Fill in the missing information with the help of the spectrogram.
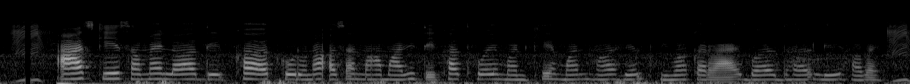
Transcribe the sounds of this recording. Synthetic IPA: aːd͡ʒkesəməjləd̪eːkʰət̪koːɾoːnaʔəsə̃nmɐɦamaːɾid̪eːkʰət̪ɦoemənkʰemənɦəɦɪlt̪ʰbimakəɾʋa̰ːebəɾd̪ʱəɾleɦəʋeː

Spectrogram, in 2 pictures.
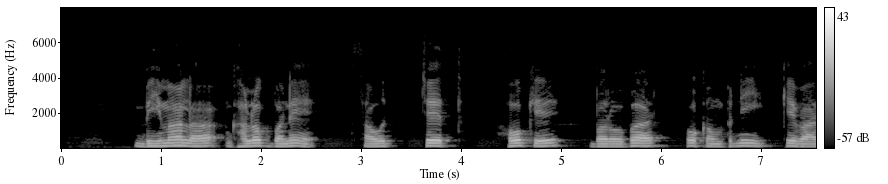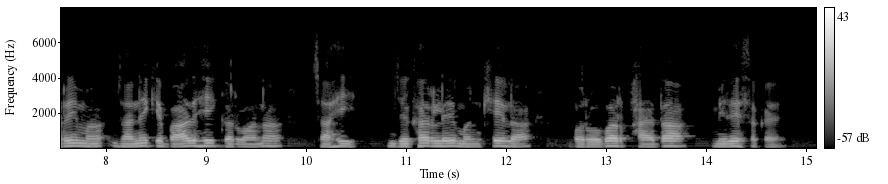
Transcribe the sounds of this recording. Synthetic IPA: biːmalaɡʱəlok̚bəne | səʊ | t͡ʃet̪ | hoke | bəɾoːbəɾ | okə̃mpnikebaːɾemẽd͡ʒaːnekebaːd̪ɦikəɾʋaːna | t͡ʃaːɦi | d͡ʒeːkʰəɾlemənkʰela | bəɾoːbəɾpʰaːjd̪a | mɪlesəkə

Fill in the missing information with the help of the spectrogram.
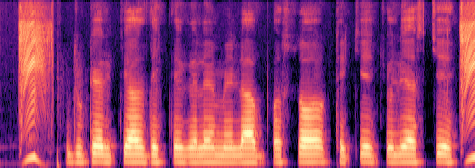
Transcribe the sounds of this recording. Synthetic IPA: d͡ʒuʈeɾɪt̪iaːzd̪ek̚ʰt̪eɡɐlemelaːbəsɔt̪ʰekit͡ʃoːliast͡ʃi

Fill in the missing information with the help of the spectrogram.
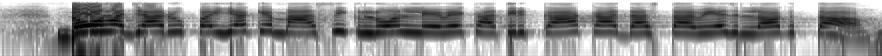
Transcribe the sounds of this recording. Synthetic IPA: d̪oɦəd͡ʒaɾːupəjakemasiklonleβekʰat̪iɾkakad̪əst̪aʋed͡ʒləɡt̪ə

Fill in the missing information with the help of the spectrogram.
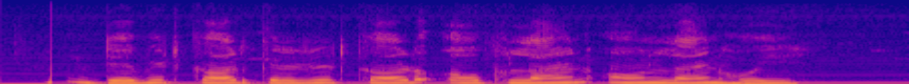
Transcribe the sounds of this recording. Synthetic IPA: ɖeːbɪʈkaːɾɖkɾeːɖɪʈkaːɾɖɔːpʰlaːɪnɔːnlaːɪnɦoːiː

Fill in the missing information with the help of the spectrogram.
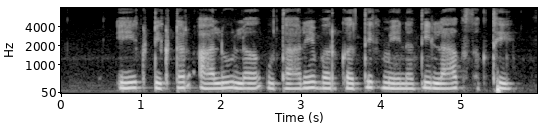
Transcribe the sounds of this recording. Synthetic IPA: eːkʈɪkʈəɾaːluləʊt̪aːɾebəɾɡət̪ɪkmɛɦnət̪ilaːɡsəkt̪ʰeː

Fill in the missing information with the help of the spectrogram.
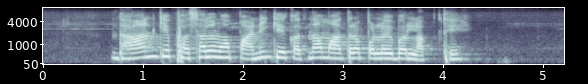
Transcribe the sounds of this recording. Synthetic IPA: d̪ʱaːnkepʰəsəlmẽpaːnikekət̪namaːt̪ɾapəloebəɾləɡ̚t̪ʰeː

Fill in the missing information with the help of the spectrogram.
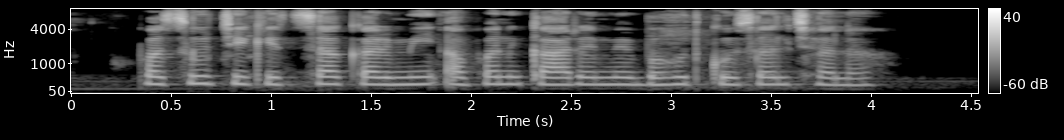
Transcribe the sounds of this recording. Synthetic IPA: pəsut͡ʃɪkɪt̪sakəɾmiʔəpənkaːɾjəmẽbəɦʊt̪kʊsəlt͡ʃʰɐlaː

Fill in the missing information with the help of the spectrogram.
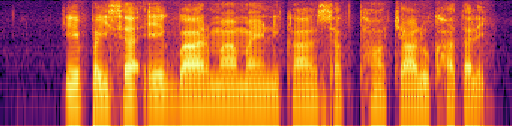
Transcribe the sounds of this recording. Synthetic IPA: kepəɪsaʔeːk̚baːɾmãmɛ̃nɪkaːlsəkt̪ʰãɦõt͡ʃaːlukʰaːt̪alḛː

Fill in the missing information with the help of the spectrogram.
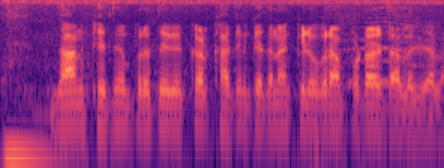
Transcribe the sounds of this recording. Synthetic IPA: d̪ʱaːnkʰeːt̪mẽpɾət̪jekekːəɽkʰaːt̪iɾket̪nãːkiloːɡɾaːmpoʈaːɾeɖaləld͡ʒaːla

